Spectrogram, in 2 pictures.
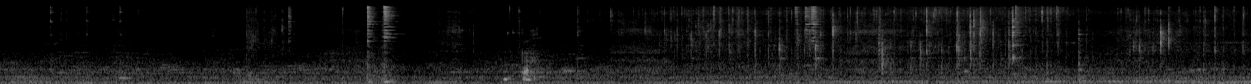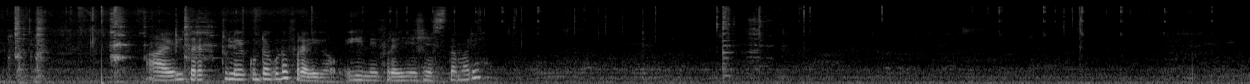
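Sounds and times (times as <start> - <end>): fritters sizzling in hot oil: 0.1 - 24.4
metal spoon scraping pan: 12.6 - 15.0, 19.7 - 20.4.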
